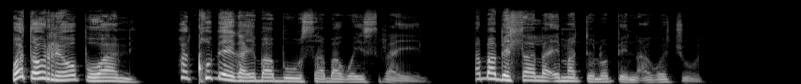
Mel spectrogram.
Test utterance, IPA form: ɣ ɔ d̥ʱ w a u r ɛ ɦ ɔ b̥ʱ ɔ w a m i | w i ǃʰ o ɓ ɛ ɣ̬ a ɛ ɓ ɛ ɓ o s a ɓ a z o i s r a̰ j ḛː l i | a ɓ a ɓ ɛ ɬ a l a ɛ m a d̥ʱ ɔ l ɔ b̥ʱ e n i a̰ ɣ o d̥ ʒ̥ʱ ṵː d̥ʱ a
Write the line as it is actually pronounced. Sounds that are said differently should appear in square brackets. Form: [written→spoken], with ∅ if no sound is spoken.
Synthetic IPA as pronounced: ɣ ɔ d̥ʱ w a u r ɛ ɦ ɔ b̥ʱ ɔ w a m i | w [i→a] ǃʰ [o→u] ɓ ɛ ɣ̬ a ɛ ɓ [ɛ→a] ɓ [o→u] s a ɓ a [z→ɣ] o i s r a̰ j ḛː l i | a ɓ a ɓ ɛ ɬ a l a ɛ m a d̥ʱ ɔ l ɔ b̥ʱ e n i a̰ ɣ o d̥ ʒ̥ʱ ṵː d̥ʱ a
